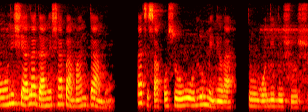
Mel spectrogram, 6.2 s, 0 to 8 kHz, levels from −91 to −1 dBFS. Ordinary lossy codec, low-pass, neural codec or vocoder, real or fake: none; 7.2 kHz; vocoder, 24 kHz, 100 mel bands, Vocos; fake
